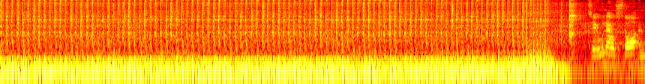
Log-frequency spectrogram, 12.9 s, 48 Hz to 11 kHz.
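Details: Peugeot Tweet 125cc scooter with new top end fitted, automatic choke connected: even, steady thumping beat around three firings per second with no misses or cutting out, then a clean shutdown; running healthy after the repair.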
